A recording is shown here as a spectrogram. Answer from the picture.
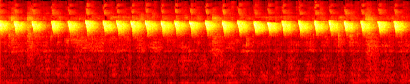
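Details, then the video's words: Kinoi song used as 'rambatan' training material for tutoring cage birds: a fast run of sharp, high, slightly descending chirps repeated about four times a second, steady throughout, with faint low background hum. "burung kinoi materi rambatan"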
